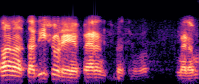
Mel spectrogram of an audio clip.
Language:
Tamil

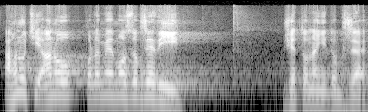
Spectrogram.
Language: Czech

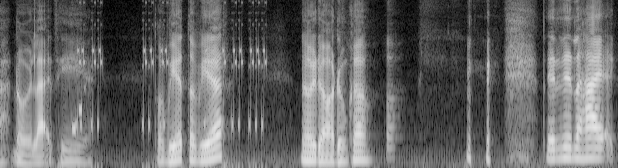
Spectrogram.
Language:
Vietnamese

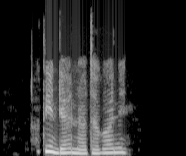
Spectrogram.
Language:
Kalenjin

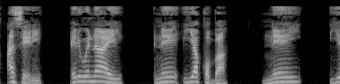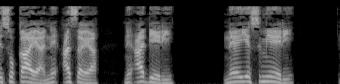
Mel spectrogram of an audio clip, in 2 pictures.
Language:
Ganda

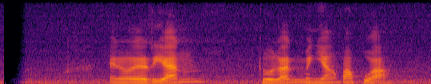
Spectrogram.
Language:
Javanese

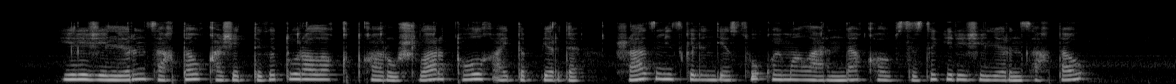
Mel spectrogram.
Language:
Kazakh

